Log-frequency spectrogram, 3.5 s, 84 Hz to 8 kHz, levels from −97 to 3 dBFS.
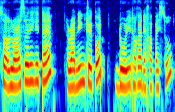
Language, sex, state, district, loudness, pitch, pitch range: Assamese, female, Assam, Kamrup Metropolitan, -13 LUFS, 260 Hz, 235-295 Hz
